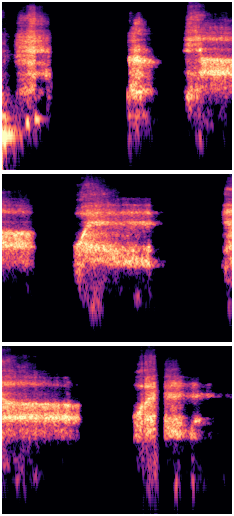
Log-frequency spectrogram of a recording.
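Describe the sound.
A person takes slow, deliberate breaths, audible inhales and exhales alternating in about seven loud, airy bursts separated by brief silences, with no talking, demonstrating how the name Yahweh is like breathing in and breathing out.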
